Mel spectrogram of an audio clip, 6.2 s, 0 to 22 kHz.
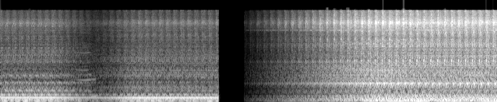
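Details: Toyota Crown Wagon GS130G with a swapped 1UZ-FE V8 idles with a fast, steady metallic clatter about four beats a second; it is running without oil pressure, cause unknown.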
